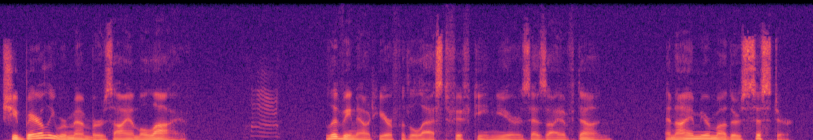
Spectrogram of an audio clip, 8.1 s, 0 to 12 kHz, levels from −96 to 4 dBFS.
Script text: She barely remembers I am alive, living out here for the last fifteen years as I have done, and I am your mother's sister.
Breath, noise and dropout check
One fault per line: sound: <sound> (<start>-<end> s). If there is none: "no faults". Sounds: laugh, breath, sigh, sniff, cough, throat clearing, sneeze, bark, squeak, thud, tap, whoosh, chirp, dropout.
sound: breath (2.4-2.8 s)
